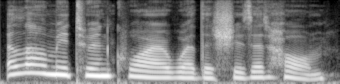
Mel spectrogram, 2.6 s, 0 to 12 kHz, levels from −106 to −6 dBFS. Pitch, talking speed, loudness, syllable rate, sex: 215 Hz, 210 wpm, -14 LUFS, 5.4 syllables/s, female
